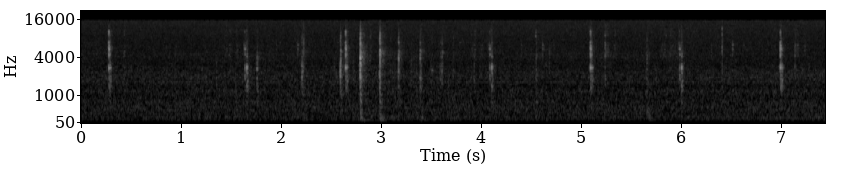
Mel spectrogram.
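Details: Seagate FreeAgent external hard drive with a quiet hum broken by sharp, irregular clicks every half second to second. The noises happened last year and returned; owner suspects the internal drive is failing, not confirmed.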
